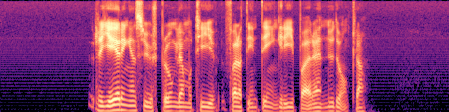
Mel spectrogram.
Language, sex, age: Swedish, male, 32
